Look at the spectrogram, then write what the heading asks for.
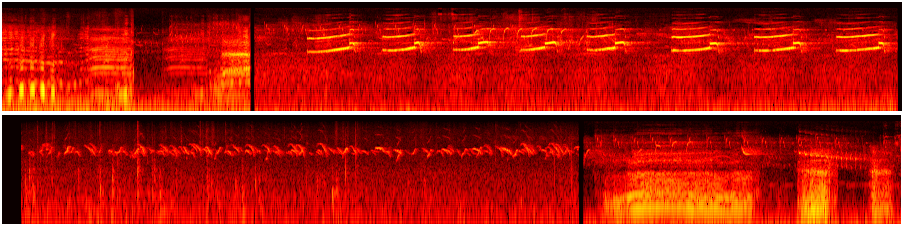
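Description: A string of animal calls: a mouflon bleating in the first few seconds, then about ten loud chirping calls spaced under a second apart. After a brief gap comes a dense chorus of baby chicks peeping for several seconds, and low-pitched animal calls near the end.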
